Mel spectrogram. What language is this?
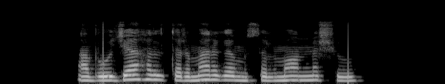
Pashto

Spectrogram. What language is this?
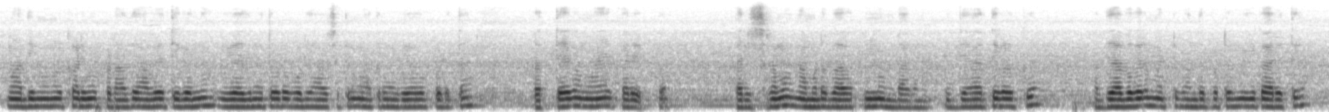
Malayalam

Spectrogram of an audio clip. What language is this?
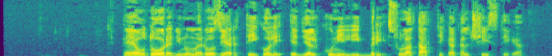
Italian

